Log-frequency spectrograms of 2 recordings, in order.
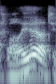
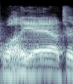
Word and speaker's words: Wallaert: But Americans mostly say it Wallaert. I'm sure it's something beautiful in French, like Wallaert or something, but I don't know.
